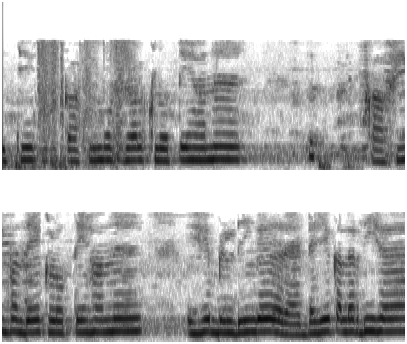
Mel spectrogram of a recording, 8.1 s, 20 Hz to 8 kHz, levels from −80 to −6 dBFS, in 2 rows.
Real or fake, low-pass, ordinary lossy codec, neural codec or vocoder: real; 7.2 kHz; AAC, 16 kbps; none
